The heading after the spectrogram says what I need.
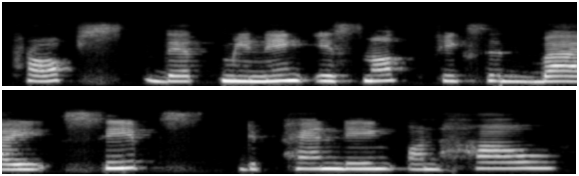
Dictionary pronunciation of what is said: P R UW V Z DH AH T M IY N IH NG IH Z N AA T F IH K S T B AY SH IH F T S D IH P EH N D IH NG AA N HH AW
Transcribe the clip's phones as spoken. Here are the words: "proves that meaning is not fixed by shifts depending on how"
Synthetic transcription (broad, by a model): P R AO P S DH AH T M IY N IH NG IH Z N AA T F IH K S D B AY S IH T S D IH P EH N D IH NG AA N HH AW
